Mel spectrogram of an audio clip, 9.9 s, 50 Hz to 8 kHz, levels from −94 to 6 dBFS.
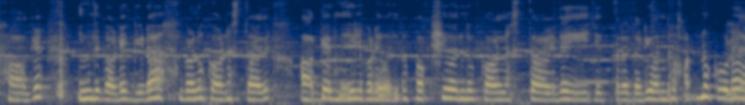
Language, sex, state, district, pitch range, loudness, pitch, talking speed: Kannada, female, Karnataka, Gulbarga, 205-245 Hz, -25 LUFS, 225 Hz, 95 wpm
